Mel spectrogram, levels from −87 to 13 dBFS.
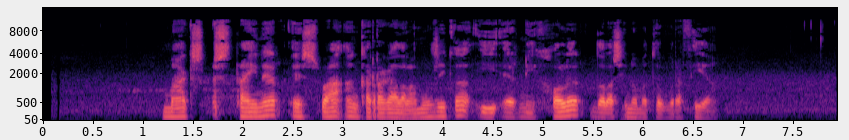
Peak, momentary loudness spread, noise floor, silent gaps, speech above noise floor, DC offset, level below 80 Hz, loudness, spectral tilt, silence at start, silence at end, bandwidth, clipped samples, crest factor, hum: -4 dBFS; 10 LU; -55 dBFS; none; 34 dB; under 0.1%; -56 dBFS; -21 LUFS; -4.5 dB/octave; 1.2 s; 1.25 s; 11.5 kHz; under 0.1%; 18 dB; none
